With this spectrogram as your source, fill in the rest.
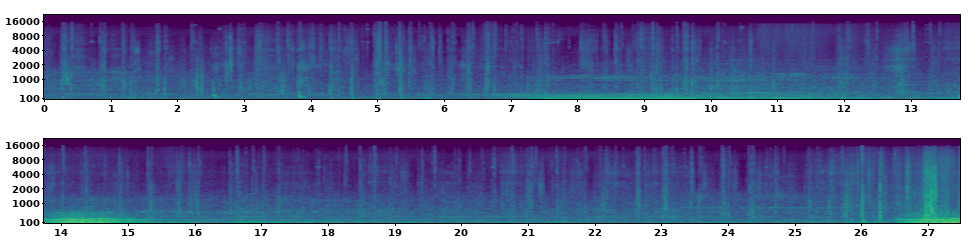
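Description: Soft footsteps shuffle over pavement and grass.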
